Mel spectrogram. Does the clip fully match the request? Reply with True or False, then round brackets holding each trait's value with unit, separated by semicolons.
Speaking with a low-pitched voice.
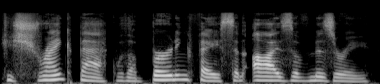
False (175 Hz)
